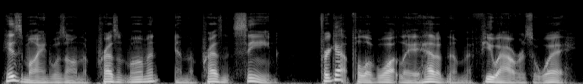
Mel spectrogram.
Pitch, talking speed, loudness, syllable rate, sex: 100 Hz, 225 wpm, -19 LUFS, 5.7 syllables/s, male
